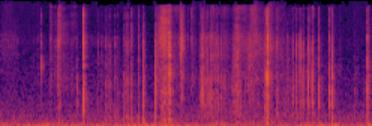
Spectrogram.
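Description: Fingers grasp and flip a page of a glossy paper catalog, then fingertips rub across the paper. The result is bright, crisp crinkling and scratchy rustling, with a few sharp paper snaps standing out from the quieter rubbing.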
